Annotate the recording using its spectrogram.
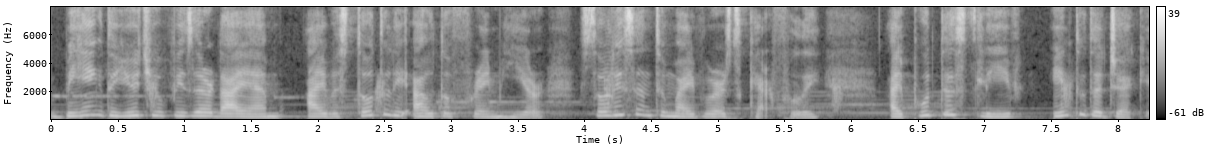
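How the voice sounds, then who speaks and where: In a non-native accent, a woman speaks with lively intonation at a fairly high pitch. Music plays in the background. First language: not English. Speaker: sewing content creator. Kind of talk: sewing tutorial voiceover. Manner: upbeat, casual.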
